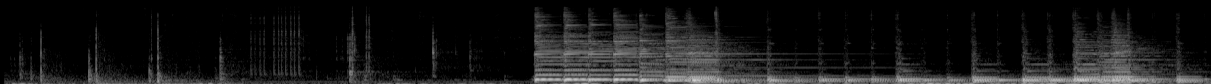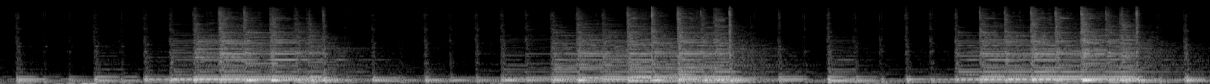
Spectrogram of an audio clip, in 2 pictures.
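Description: Solo acoustic guitar strummed, ringing chords in a slow pattern that swells every few seconds. It starts suddenly about five seconds in, after a quiet opening with only faint clicks and a low hum.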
